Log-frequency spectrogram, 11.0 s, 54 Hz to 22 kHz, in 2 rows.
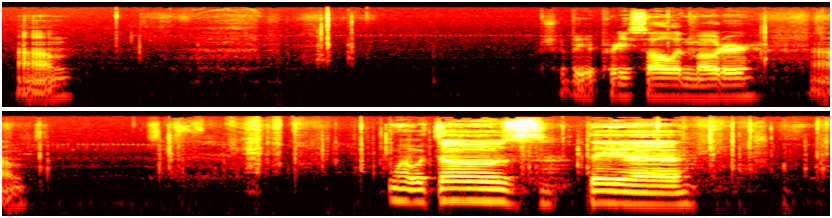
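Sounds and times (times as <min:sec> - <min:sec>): camera handling clicks and scrapes: 0:10.2 - 0:11.0.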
